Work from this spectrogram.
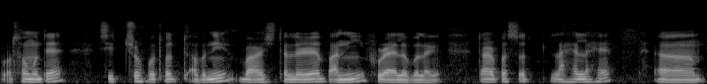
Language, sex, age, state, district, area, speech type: Assamese, male, 18-30, Assam, Lakhimpur, rural, spontaneous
